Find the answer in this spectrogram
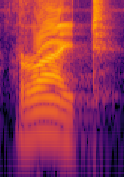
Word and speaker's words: write: we-nya tidak perlu diucapkan we don't pronounce W but we pronounce right Oke the next One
